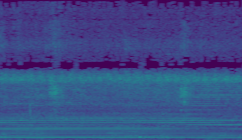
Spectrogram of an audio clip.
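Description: A steady electrical hum with one thin, unchanging tone in it.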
